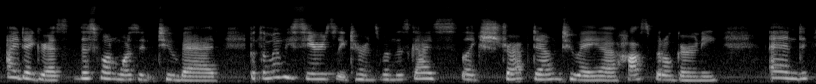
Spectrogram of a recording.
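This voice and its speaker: Young woman movie reviewer, slight Southern accent, higher voice, sarcastic rants with exasperated outbursts. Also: measured pace, slight background noise, low-quality recording. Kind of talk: casual movie review to camera.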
